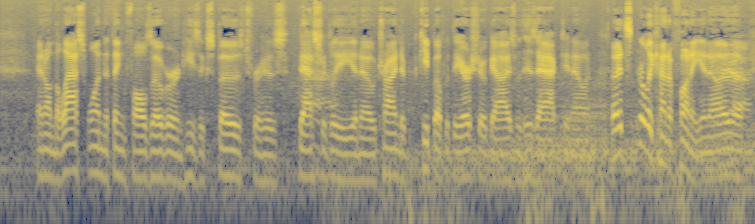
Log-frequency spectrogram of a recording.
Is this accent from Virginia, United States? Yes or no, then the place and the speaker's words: yes; Warrenton, Virginia, United States; Warrenton, Virginia.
